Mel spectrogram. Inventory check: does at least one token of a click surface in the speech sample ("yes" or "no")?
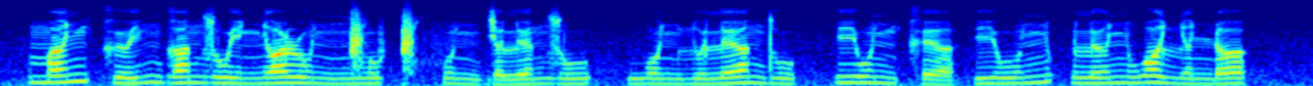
yes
